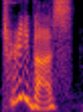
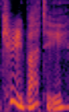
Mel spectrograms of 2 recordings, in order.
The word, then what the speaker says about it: Kiribati: Oh, pronounced Kiribati. What? It's not Kiribati. I'm sorry if whoever lives in Kiribati. I butchered the word.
